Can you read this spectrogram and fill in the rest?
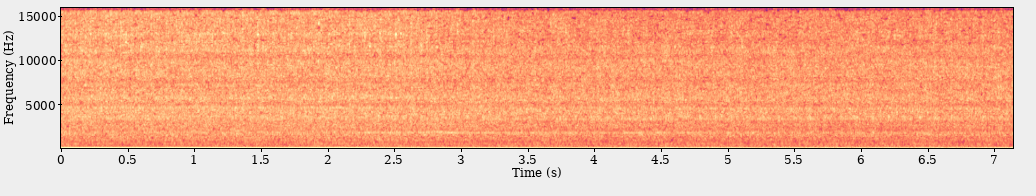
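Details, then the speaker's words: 1999 Jeep Cherokee after engine swap, first fire after oiling the cylinder: steady, even low idle with no misses or stumbles; smoky but running smooth on all cylinders. "Smoky? Smoky. Smooth, though. Damn smooth."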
